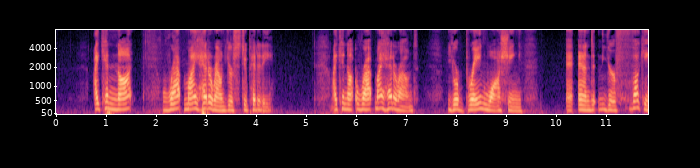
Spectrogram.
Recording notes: Me in my car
